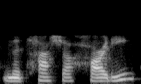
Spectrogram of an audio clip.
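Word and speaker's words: Natascha Hardee: I'm on LinkedIn at Natasha Hardy, and that's spelled N-A-T-A-S-C-H-A. Last name is H-A-R-D-E-E, Natasha Hardy on LinkedIn.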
